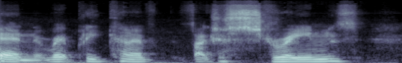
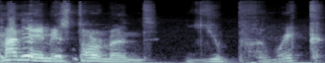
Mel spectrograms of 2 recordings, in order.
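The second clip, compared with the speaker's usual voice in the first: languid put-on French aristocrat voice. Voicing another speaker's cat as asked: louche french duke voice. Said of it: "That's what he sounds like".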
